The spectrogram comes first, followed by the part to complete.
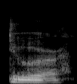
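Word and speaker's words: dour: years ago you know there's a word in english dower whereas the scots that i live amongst now pronounce it durr and uh and it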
